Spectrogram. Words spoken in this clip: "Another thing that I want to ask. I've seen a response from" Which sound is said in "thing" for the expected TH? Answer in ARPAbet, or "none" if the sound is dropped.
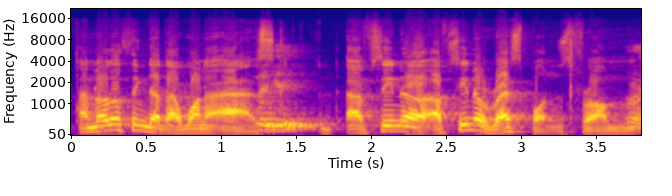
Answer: TH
